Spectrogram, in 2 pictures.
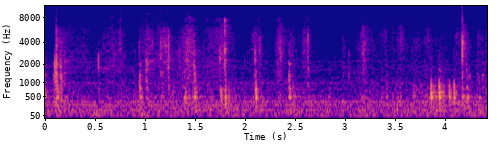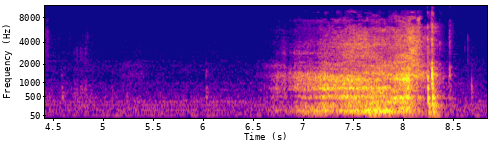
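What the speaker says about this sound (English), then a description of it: "Do love my trimmer for this reason, because I can do a bunch at once." A paper trimmer slices through a stack of several sheets of junk-journal paper at once, a close, loud rasping cut lasting a second or two after quieter handling clicks and rustles.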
